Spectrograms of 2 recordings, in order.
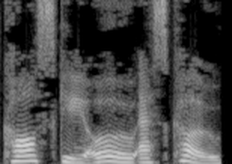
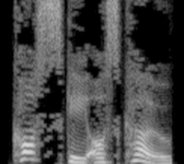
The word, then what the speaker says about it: Kosciuszko: Depending on who you ask, it's pronounced Kar-ski-o-o-s-ko, Kos-ski-os-ko, or Ku-shu-skor.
